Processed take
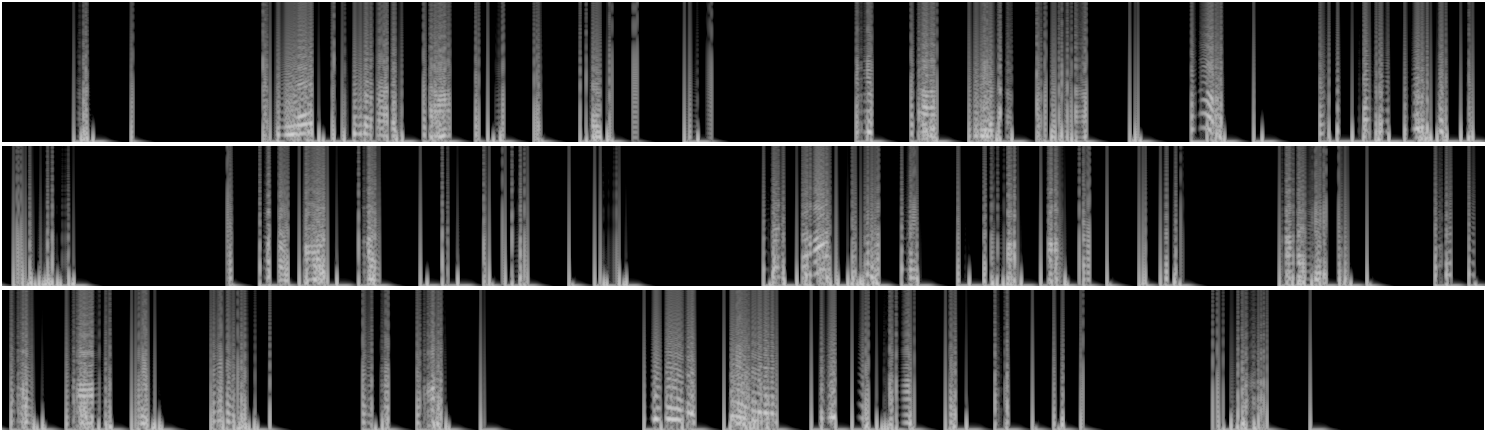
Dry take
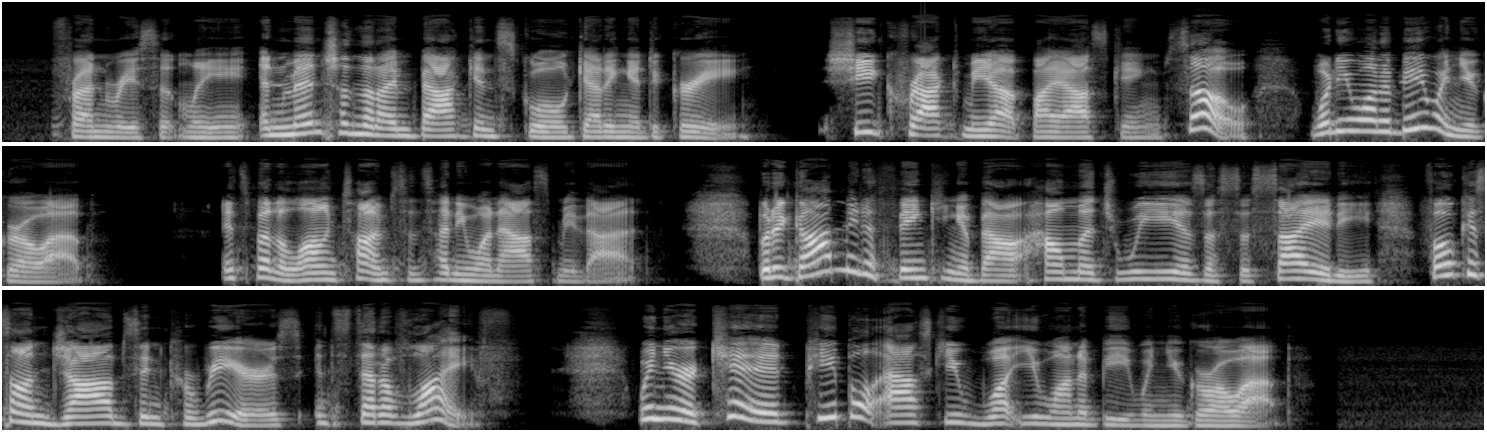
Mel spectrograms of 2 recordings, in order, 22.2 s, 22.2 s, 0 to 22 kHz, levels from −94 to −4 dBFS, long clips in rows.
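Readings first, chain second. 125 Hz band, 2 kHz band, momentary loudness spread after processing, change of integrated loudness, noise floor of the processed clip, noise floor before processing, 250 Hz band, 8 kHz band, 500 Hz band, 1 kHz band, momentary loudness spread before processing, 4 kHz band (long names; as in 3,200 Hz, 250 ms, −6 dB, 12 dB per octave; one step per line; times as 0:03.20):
+1.5 dB, −11.0 dB, 13 LU, −6.5 dB, below −85 dBFS, −77 dBFS, −3.5 dB, +7.0 dB, −6.5 dB, −9.0 dB, 10 LU, −10.5 dB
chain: repeating echo 278 ms, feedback 22%, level −8 dB
comparator with hysteresis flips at −19 dBFS
saturating transformer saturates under 190 Hz
level +5 dB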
